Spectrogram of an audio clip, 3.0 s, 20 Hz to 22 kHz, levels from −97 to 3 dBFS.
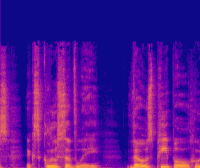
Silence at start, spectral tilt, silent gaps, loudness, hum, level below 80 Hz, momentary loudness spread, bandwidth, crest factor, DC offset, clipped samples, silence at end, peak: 0 s; -5.5 dB/octave; none; -25 LUFS; none; -66 dBFS; 15 LU; 16.5 kHz; 16 dB; under 0.1%; under 0.1%; 0 s; -8 dBFS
